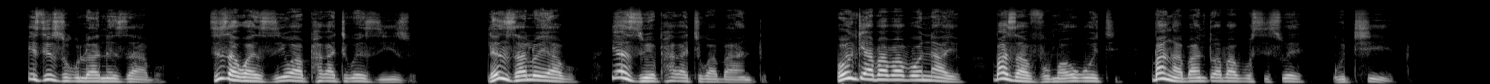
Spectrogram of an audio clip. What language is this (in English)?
North Ndebele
